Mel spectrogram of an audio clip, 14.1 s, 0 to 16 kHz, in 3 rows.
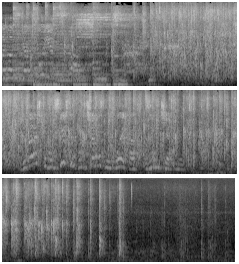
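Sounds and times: audience applause: 2.2s - 12.0s.

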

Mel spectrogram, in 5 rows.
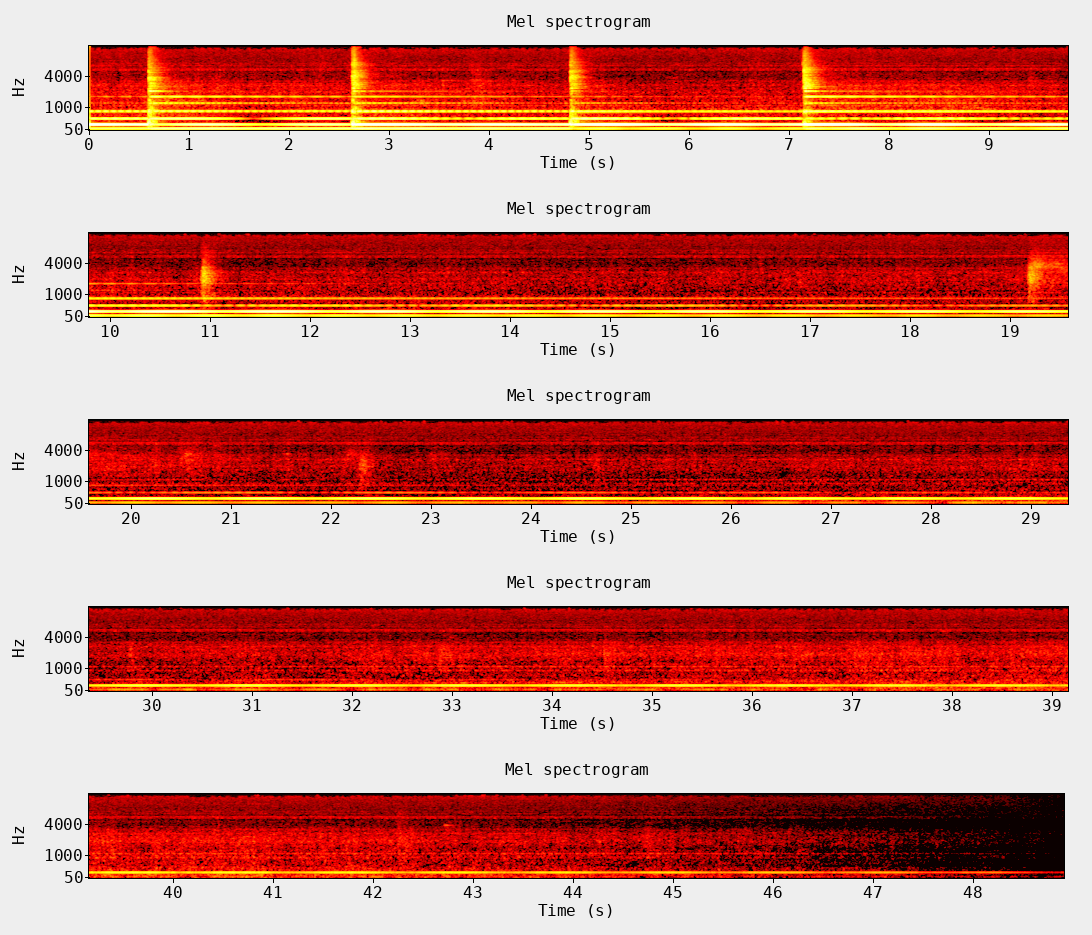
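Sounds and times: singing bowl ringing: 0.0s - 19.2s.

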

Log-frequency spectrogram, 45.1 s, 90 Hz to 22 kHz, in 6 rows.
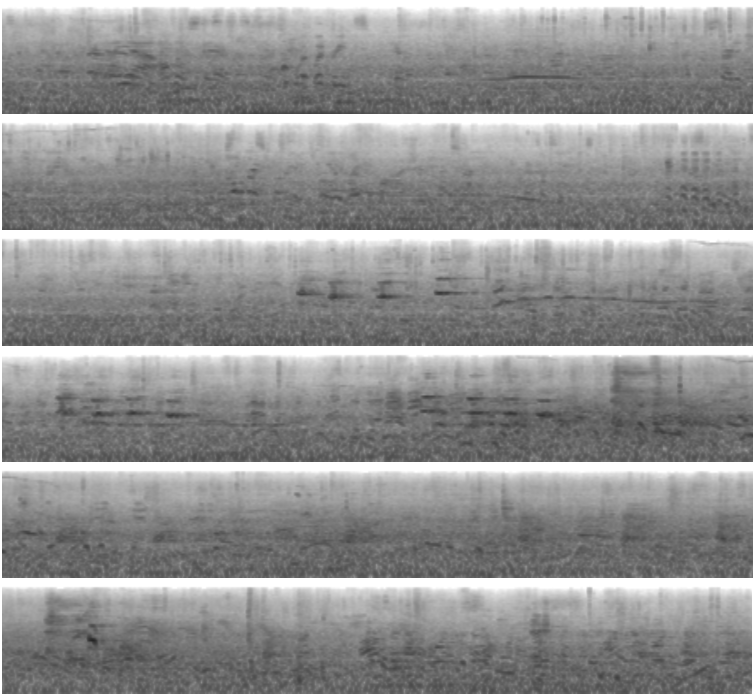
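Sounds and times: background chatter: 0.0s - 45.0s
dog yipping: 18.0s - 21.0s, 38.3s - 38.7s.

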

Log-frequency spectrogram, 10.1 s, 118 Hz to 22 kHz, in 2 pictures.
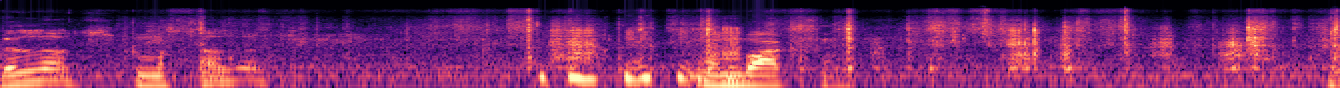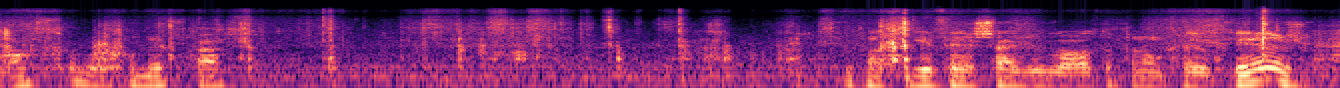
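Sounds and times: car cabin background noise: 0.0s - 10.0s.

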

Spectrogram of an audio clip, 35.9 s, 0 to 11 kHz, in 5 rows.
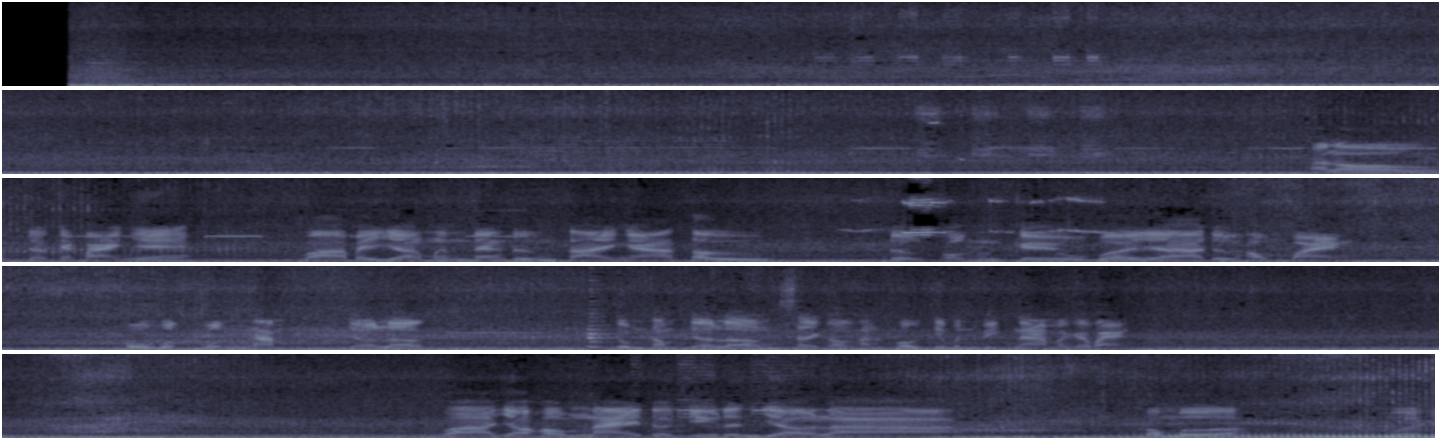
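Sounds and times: vehicles passing: 0.4s - 35.9s
short high beeps: 8.8s - 10.8s, 11.4s - 13.8s, 15.3s - 15.8s
tyres hissing on wet road: 19.7s - 26.5s.

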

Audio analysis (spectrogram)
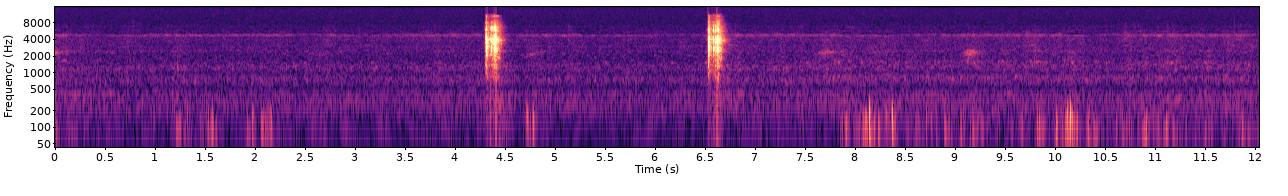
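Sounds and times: smartphone camera shutter: 4.3s - 4.5s.

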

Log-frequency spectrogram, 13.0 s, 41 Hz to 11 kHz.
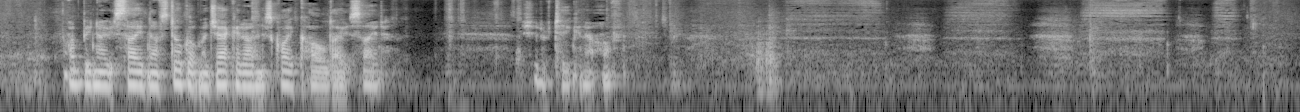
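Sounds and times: faint puffs of breath: 6.8s - 13.0s.

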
